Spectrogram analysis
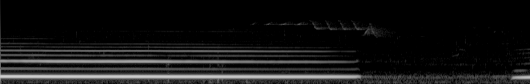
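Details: Wolf howling in the wild at Glacier Bay, recorded for a soundscapes project: one long, steady, pure tone held flat for about three and a half seconds, then fading away, with a second howl starting at the end.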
